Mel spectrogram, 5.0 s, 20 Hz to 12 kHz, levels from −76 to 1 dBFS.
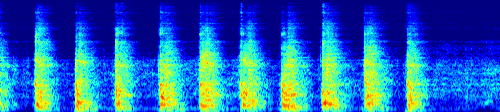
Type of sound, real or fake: fake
